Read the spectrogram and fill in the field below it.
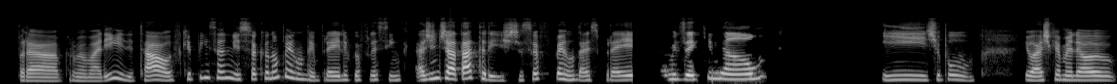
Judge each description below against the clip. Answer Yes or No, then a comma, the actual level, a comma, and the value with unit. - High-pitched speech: Yes, high, 210 Hz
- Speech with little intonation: No, average, 4.1 semitones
